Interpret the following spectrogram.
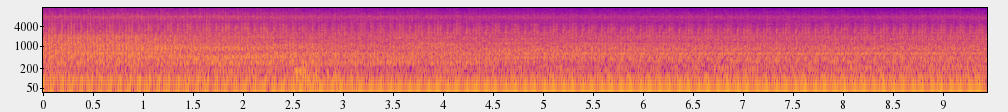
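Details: BMW E39 M5 ticking at idle only: a fast, light tick a little over twice a second from bank 1; the bank 1 VANOS test makes the noise during inlet advance and quits after exhaust retard, while bank 2 passes.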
